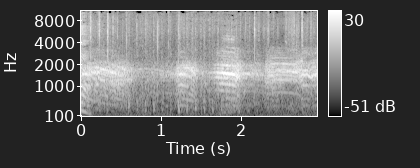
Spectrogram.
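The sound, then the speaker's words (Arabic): Crows caw around a house, with many harsh, overlapping calls that keep up steadily throughout and swell louder in places. “هيا هيا هيا ابتعدوا أيها الطيور”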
